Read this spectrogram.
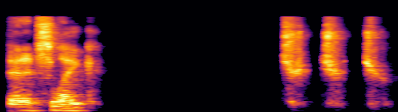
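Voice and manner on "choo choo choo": whispered choo choo of a charging machine; imitated defibrillator charge. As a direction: breathe out a voiceless mock machine charge.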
